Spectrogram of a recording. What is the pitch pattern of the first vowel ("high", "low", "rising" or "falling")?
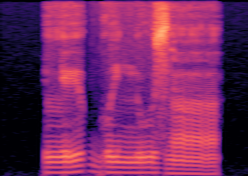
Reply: rising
